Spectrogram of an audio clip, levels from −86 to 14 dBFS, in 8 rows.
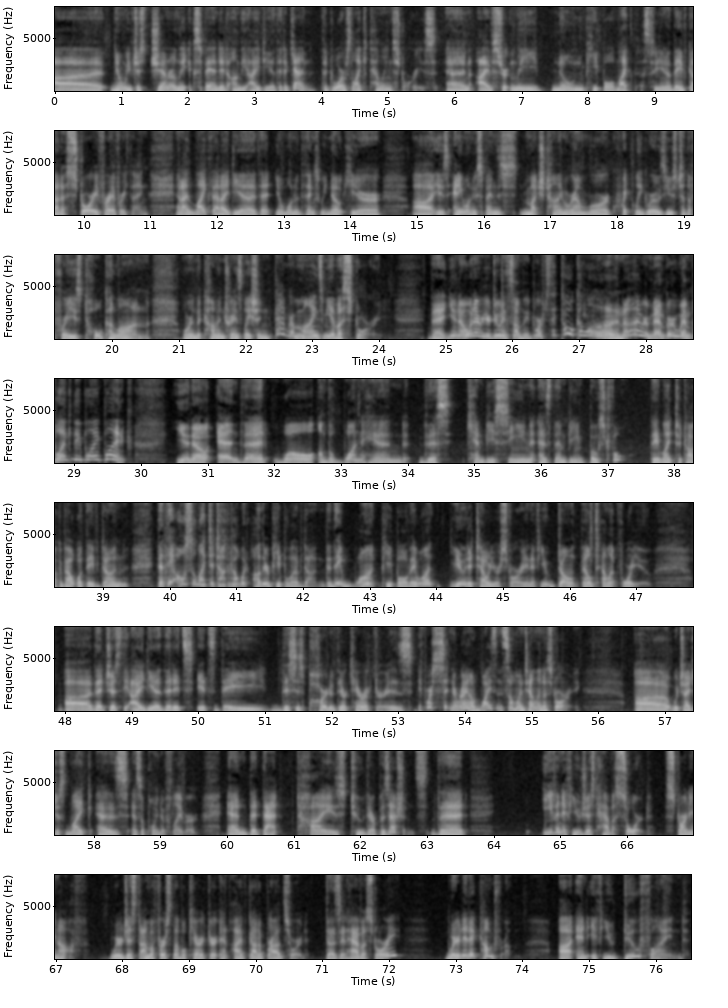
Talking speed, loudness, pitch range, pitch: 185 wpm, -19 LUFS, 120-160 Hz, 135 Hz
